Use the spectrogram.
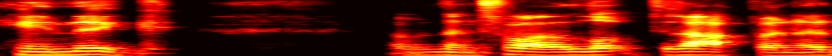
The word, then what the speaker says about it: Hennig: I think it's Hennig, but I always say Henning. It is IG. For years, I thought it was Henning because some of them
